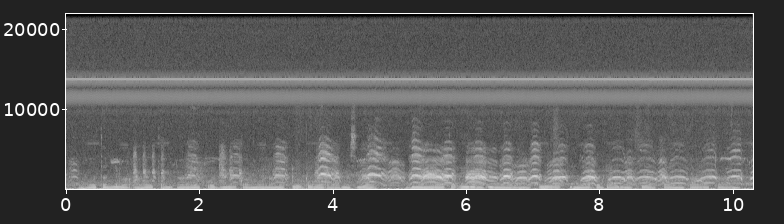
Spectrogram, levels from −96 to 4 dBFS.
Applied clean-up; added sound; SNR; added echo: none; Gull, seagull / Bird vocalization, bird call, bird song; -4 dB; none.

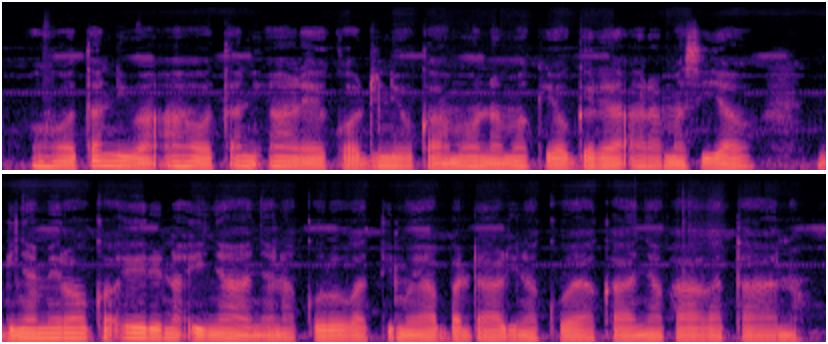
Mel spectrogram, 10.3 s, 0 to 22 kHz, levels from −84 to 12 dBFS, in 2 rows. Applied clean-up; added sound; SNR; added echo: none; none; none; none.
